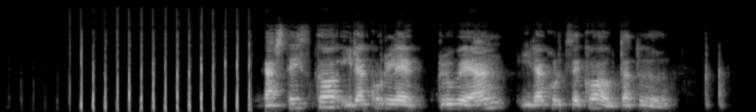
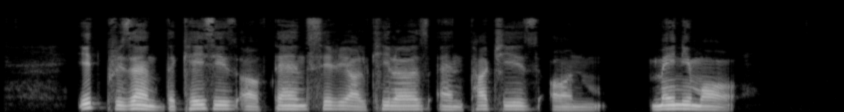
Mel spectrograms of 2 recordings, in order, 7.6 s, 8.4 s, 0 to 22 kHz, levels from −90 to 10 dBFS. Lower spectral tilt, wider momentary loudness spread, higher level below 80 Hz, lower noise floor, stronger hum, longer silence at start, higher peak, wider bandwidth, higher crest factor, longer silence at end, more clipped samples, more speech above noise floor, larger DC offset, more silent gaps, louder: second, -4 dB/octave vs -7.5 dB/octave; first, 13 LU vs 10 LU; about the same, -62 dBFS vs -58 dBFS; second, -43 dBFS vs -86 dBFS; neither; first, 2.5 s vs 0.8 s; first, -2 dBFS vs -6 dBFS; first, 15 kHz vs 11.5 kHz; about the same, 20 dB vs 18 dB; second, 0.35 s vs 1.15 s; neither; second, 24 dB vs 63 dB; neither; neither; first, -20 LUFS vs -23 LUFS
